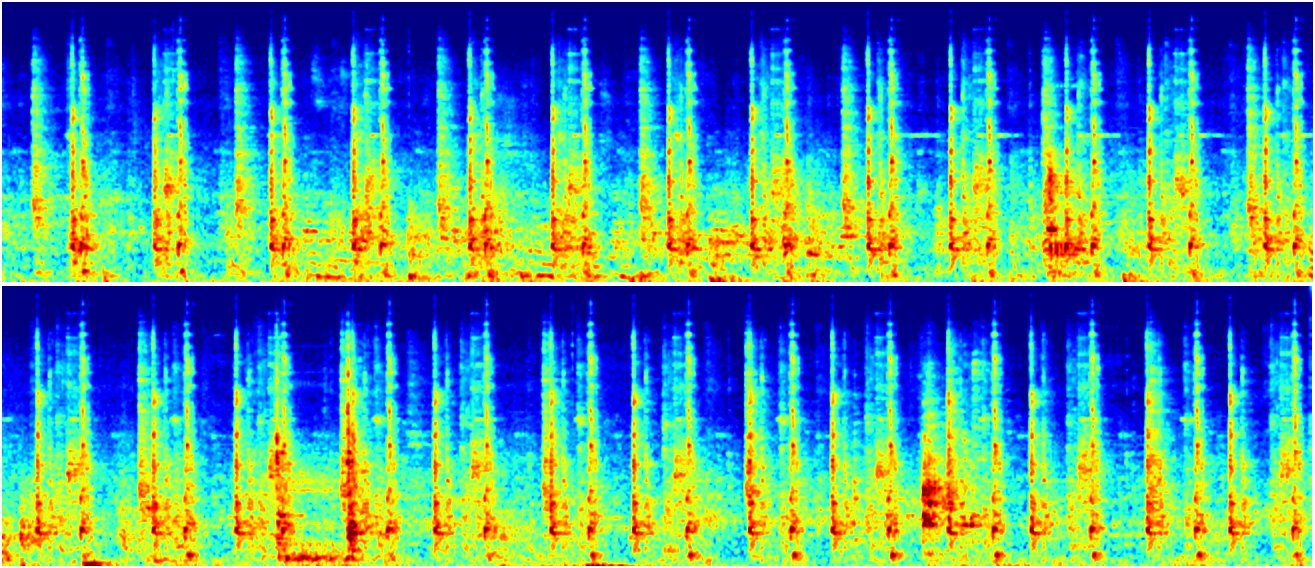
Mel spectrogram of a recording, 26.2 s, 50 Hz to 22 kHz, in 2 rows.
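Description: A Synchronome electric master clock mechanism, patent number 187814, ticks steadily, picked up as a contact recording at the center of the glass in front of the face: a continuous run of rapid, sharp mechanical clicks with a faint resonant hum underneath, no voices.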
